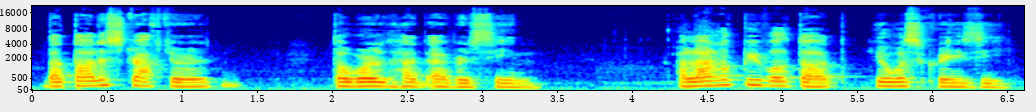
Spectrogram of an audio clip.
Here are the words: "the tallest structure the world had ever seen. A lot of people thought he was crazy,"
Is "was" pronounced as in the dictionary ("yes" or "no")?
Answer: no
